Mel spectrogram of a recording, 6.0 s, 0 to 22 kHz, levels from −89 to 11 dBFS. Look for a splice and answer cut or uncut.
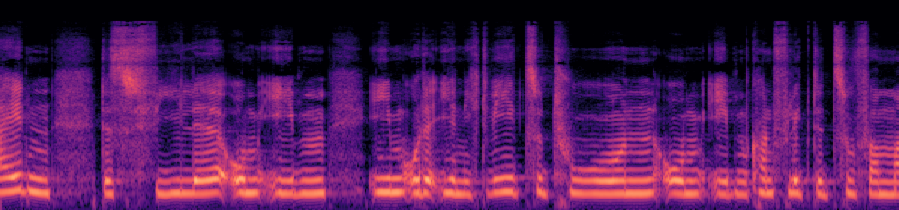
uncut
